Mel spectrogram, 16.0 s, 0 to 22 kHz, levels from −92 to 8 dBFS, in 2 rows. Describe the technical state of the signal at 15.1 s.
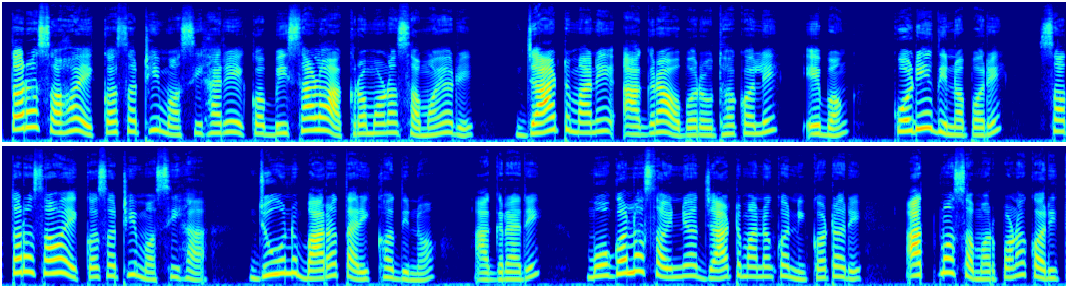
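At 15.1 s the signal is intact, with no audible dropout, clipping, distortion or other technical fault.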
